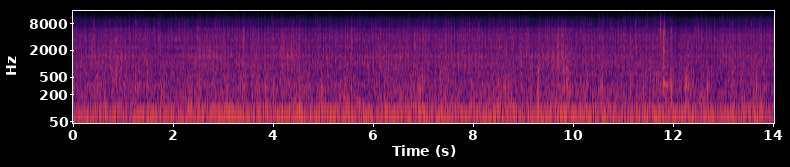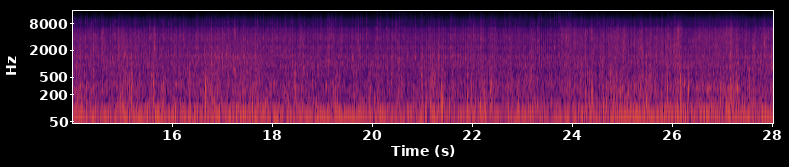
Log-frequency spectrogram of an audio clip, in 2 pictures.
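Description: Wind buffeting a small action-camera microphone: a loud, steady rumble with a fine crackle, and no engine note standing out.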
